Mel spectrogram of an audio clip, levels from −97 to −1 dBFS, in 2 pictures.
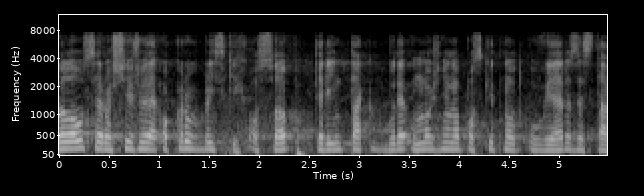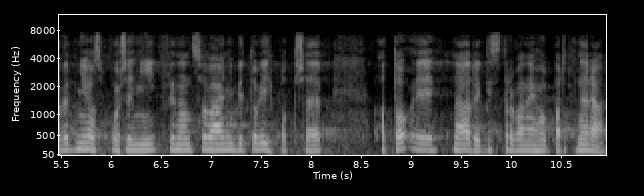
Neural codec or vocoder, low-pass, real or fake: codec, 16 kHz, 8 kbps, FreqCodec, smaller model; 7.2 kHz; fake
